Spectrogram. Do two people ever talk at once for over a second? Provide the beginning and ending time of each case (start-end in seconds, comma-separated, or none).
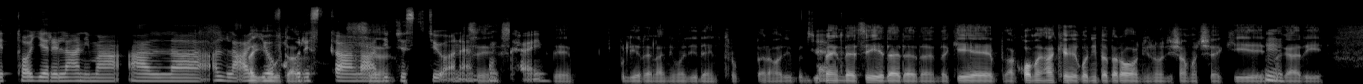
2.5-3.7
